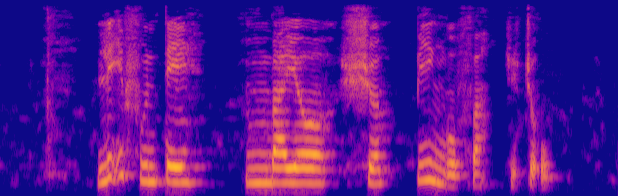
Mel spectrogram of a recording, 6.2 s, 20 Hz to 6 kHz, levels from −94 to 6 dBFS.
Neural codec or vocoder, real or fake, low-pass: codec, 16 kHz, 16 kbps, FreqCodec, larger model; fake; 5.4 kHz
